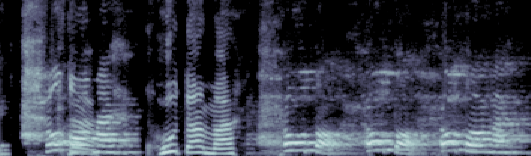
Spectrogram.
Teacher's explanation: বড় হা, এটা হা গলার মাঝখানে কণ্ঠনালীর মধ্যভাগ থেকে।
